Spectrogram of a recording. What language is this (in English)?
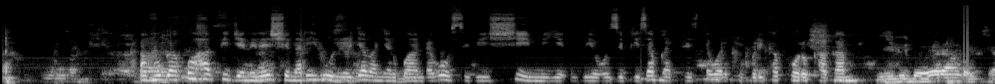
Kinyarwanda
